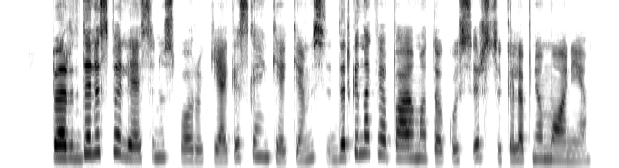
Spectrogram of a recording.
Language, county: Lithuanian, Kaunas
